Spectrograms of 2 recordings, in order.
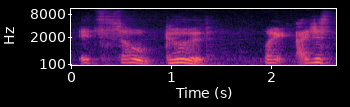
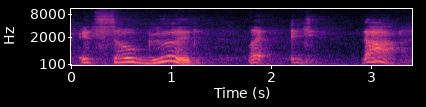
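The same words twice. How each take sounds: First: Long, drawn-out high "It's so good"; swooning over a favorite show; drawn-out gush. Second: Slow, stretched, higher "It's so good"; fangirling, stretched and higher; swooning gush. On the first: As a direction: savor every word of "It's so good". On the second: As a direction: melt into "It's so good" even more. Gushing over the show. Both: Real, not acted.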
